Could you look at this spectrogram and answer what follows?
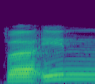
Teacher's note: Perkataan Allah kalau datang sebelumnya baris fathah ataupun dhammah dibaca tebal. Fa innallah dengan kadar panjang 2 harakat.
